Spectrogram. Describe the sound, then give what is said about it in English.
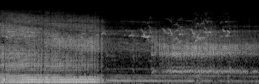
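Wether sheep, mustered to the sheepyards beside a woolshed, bleat loudly without a break, one strong wavering baa giving way to overlapping calls from several others, with no talking. “We had spent much of the past week mustering elusive wethers to the sheepyards adjoining the woolshed.”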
